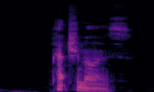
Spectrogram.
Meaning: 1. To act as a patron of; to defend, protect, or support 2. To be a customer of (an establishment), especially a regular customer 3. To treat condescendingly; to talk down to 4. To blame, to reproach
- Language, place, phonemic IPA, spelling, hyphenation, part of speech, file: English, Queensland, /ˈpætɹəˌnaɪz/, patronize, pa‧tron‧ize, verb, En-au-patronize.ogg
